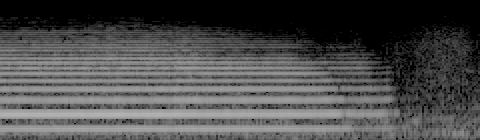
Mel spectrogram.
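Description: A bugle call sounded for military funeral honours: one long note held steady that stops just before the end.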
